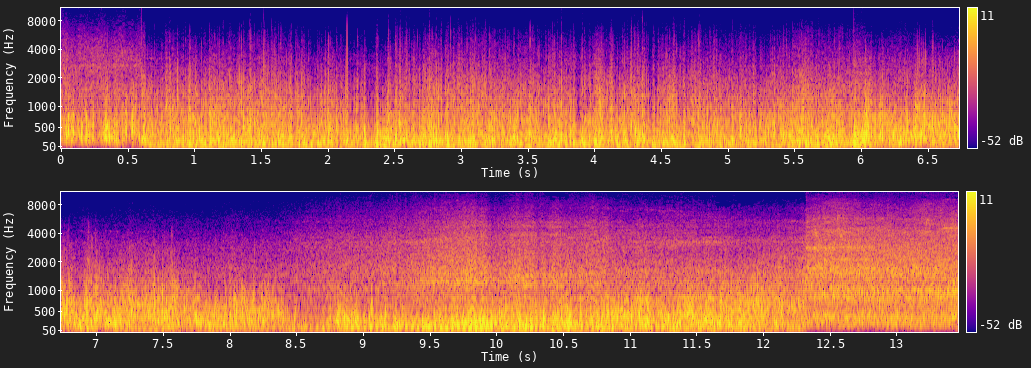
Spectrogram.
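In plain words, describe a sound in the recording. A car drives along a road with a steady rumble of tyres and wind.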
